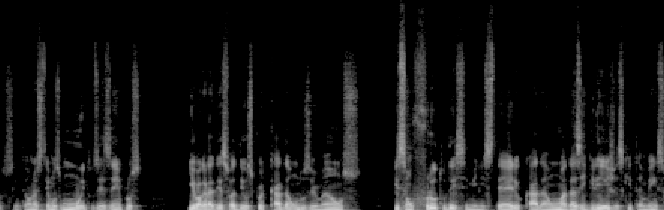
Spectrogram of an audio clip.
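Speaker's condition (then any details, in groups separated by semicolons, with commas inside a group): No condition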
